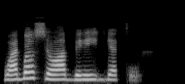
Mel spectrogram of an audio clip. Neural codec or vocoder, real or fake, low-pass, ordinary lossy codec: codec, 16 kHz, 0.5 kbps, FreqCodec, larger model; fake; 7.2 kHz; Opus, 32 kbps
